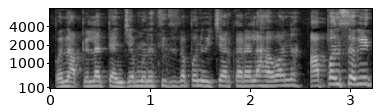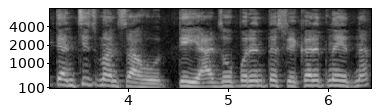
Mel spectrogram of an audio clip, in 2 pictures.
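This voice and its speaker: A man reading as a gentle reassuring young woman. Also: sits high, brisk, close to an everyday voice. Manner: soft, pleading, reassuring. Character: gentle caring young woman soothing family.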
